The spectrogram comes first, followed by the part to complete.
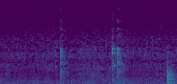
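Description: A spoon spreading raisins over rice in a coated cooking pot, giving two light clicks, the first about three-quarters of a second in and a louder one near a second and a half, over a faint steady background.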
